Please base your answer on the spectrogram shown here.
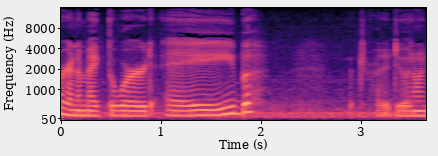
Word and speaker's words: Abe: And then our E is silent, which actually it did the job of making this A say its second sound, A. So that's why we have the word Abe.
